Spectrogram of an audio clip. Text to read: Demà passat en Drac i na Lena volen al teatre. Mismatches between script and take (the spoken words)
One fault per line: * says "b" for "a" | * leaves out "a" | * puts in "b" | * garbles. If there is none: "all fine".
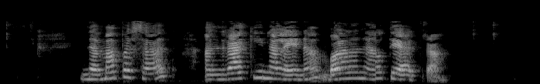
all fine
